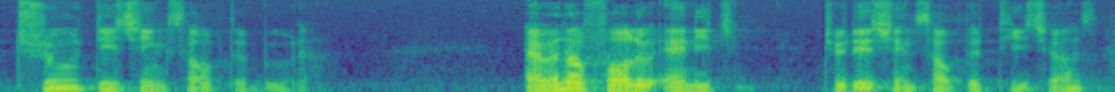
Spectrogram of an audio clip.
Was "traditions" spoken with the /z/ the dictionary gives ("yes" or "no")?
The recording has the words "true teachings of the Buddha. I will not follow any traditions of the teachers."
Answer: no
